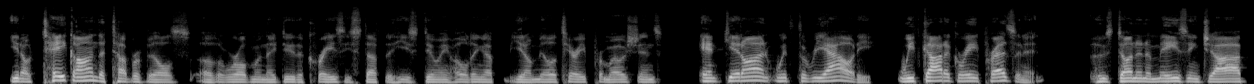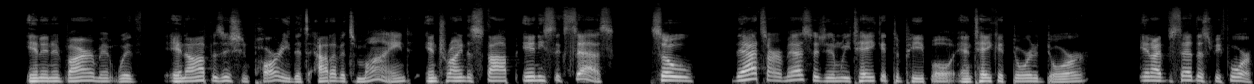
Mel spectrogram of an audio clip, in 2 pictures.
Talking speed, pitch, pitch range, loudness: 190 wpm, 145 Hz, 120-165 Hz, -22 LUFS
